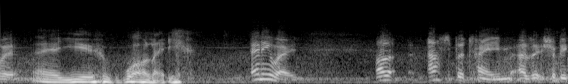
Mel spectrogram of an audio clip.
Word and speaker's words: aspartame: a test of it he you Wally anyway aspartame as it should be correctly pronounced right is related to a subst can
